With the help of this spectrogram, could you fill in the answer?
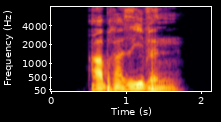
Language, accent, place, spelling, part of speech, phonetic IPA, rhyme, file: German, Germany, Berlin, abrasiven, adjective, [abʁaˈziːvn̩], -iːvn̩, De-abrasiven.ogg
- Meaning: inflection of abrasiv: 1. strong genitive masculine/neuter singular 2. weak/mixed genitive/dative all-gender singular 3. strong/weak/mixed accusative masculine singular 4. strong dative plural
